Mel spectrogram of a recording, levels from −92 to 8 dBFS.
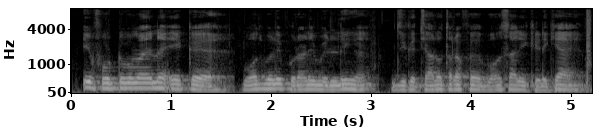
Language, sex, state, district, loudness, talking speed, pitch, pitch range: Hindi, male, Rajasthan, Nagaur, -36 LUFS, 150 wpm, 115 Hz, 105-125 Hz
